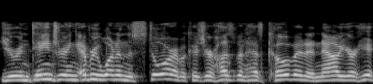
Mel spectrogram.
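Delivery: ordinary delivery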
